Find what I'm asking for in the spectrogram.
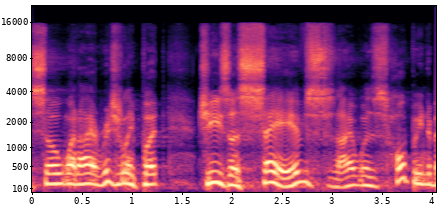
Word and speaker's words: Jesus: He goes by Jesse, but his legal name is spelled J E S U S, pronounced Jesus.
